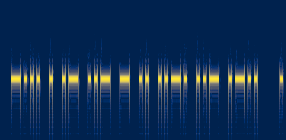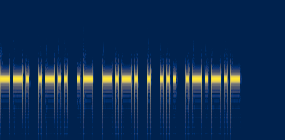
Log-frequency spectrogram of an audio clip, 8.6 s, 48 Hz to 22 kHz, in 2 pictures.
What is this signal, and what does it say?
Morse code, heard as a keyed tone, about 25 wpm, 700 Hz. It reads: BEAUTIFUL PLACES.
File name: practice / 25wpm / Sentences with 3-Word Phrases - 25wpm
